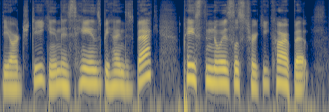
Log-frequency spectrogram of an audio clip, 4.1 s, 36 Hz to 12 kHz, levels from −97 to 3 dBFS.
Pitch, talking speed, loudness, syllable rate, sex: 155 Hz, 175 wpm, -18 LUFS, 5.8 syllables/s, male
